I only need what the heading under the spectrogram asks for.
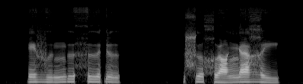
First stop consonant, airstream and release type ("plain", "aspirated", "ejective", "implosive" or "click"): implosive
